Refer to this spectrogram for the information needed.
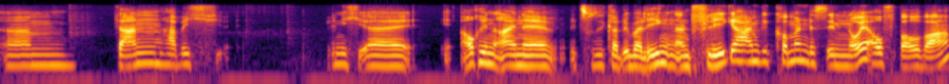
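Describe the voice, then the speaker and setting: This man's voice sits fairly high, with ordinary pitch variation, and he speaks at a very slow pace. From Germany, Lower Franconia (Schweinfurt). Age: 30s. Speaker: occupational therapist. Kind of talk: podcast interview.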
